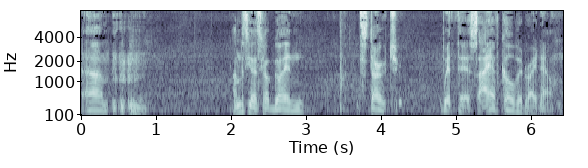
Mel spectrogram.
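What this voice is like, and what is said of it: Voice sounds a little off. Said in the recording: “my voice is a little off at the moment ... it'll be back to being crappy again”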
